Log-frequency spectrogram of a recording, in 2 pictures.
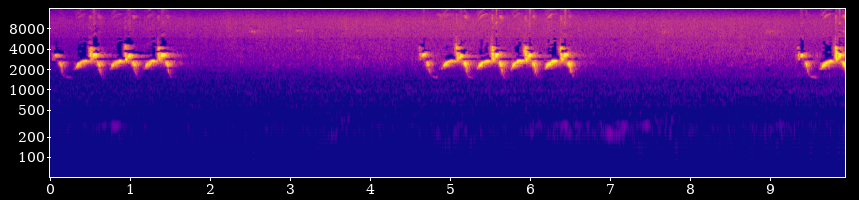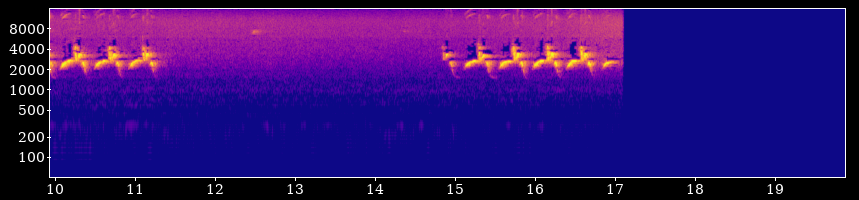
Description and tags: bird tweets 01
A bird tweeting.
bird, tweet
